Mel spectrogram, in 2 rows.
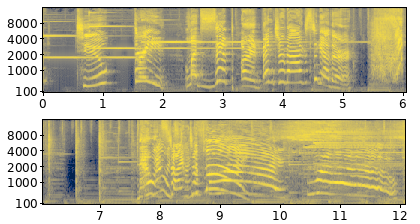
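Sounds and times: light background music: 2.1s - 12.0s
zipper drawn shut: 5.4s - 6.1s.

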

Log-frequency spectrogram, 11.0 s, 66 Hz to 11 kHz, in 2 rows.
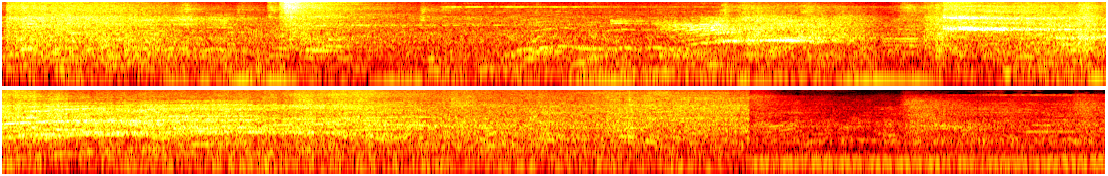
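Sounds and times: faint music: 0.0s - 11.0s
indistinct voices: 0.0s - 11.0s.

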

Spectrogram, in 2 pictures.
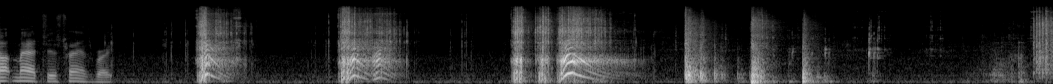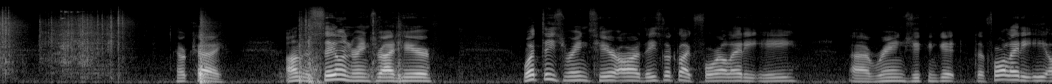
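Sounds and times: power tool whirring: 1.6s - 6.6s
metal parts clinking on bench: 8.2s - 11.9s.

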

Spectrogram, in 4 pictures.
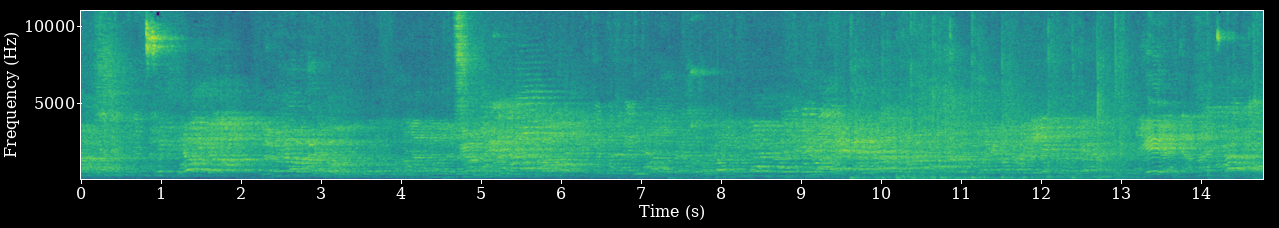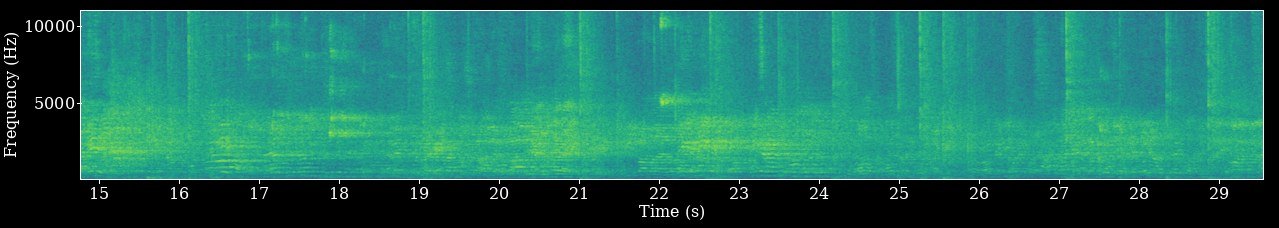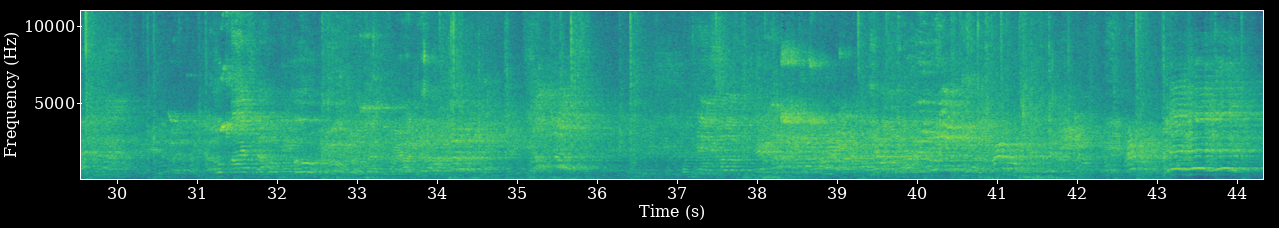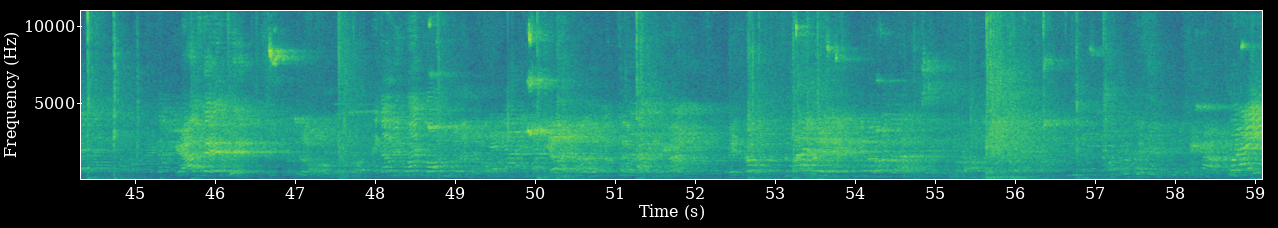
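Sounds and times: players talking and calling out: 0.0s - 59.0s
balls bouncing on hard floor: 9.6s - 13.1s, 44.0s - 45.1s, 55.5s - 57.2s.

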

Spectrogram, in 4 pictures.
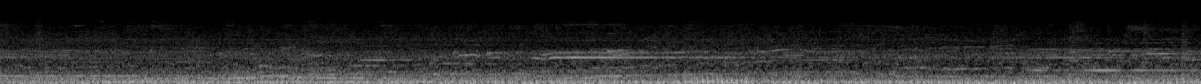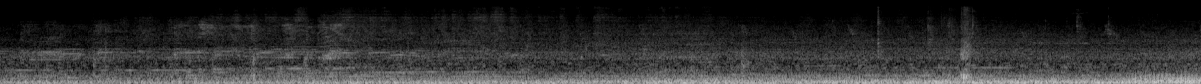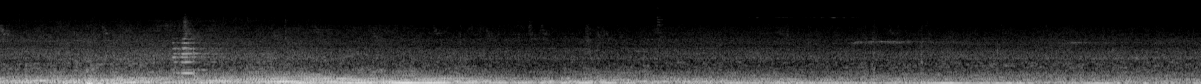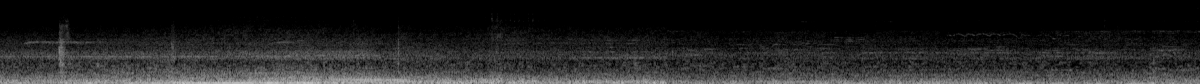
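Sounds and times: steady road noise: 0.0s - 48.0s
vehicle engine passing: 23.2s - 31.8s.

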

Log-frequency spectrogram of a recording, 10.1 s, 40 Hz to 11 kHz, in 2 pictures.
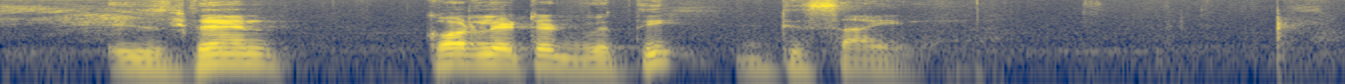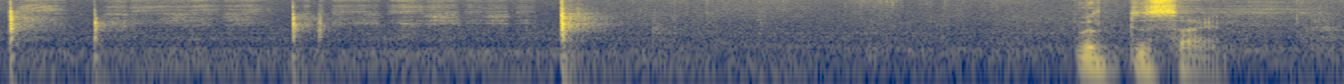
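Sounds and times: chalk on blackboard: 0.0s - 0.8s, 4.8s - 7.4s.

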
